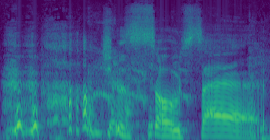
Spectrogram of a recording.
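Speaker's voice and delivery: very slow, drooping, half-laughing sad voice; exaggerated mopey sadness. Retelling a sad stranger to a friend, slow mock-mopey voice. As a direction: drag it out like a deflated Charlie Brown. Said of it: "And he's doing, like, the whole arms down, like, sad".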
